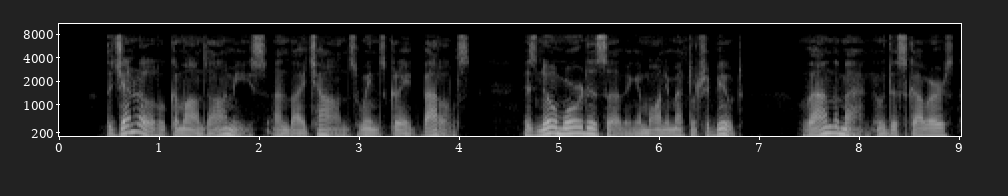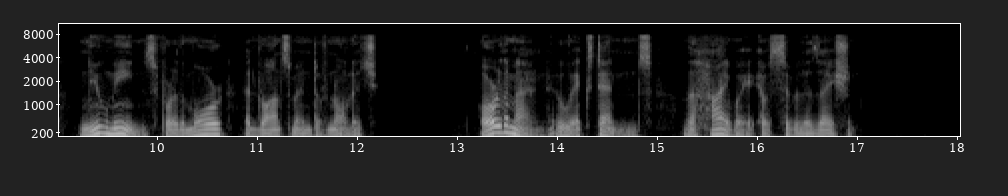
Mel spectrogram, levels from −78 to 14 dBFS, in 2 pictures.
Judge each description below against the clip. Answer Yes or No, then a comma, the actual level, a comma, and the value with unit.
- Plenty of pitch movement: Yes, wide, 9.0 semitones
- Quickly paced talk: No, slow, 135 wpm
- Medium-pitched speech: No, very low, 95 Hz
